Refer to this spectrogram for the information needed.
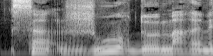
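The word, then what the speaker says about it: Saint-Geours-de-Maremne: J'ai parlé d'un village Saint-Jour-de-Marennes. Est-ce que je l'ai bien prononcé? – Parce absolument, Saint-Jour-de-Marennes dans les Landes.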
